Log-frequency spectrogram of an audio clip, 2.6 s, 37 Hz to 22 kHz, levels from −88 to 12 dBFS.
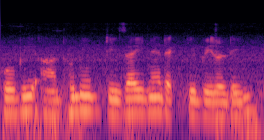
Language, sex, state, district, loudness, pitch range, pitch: Bengali, male, Tripura, West Tripura, -15 LUFS, 115-130 Hz, 125 Hz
